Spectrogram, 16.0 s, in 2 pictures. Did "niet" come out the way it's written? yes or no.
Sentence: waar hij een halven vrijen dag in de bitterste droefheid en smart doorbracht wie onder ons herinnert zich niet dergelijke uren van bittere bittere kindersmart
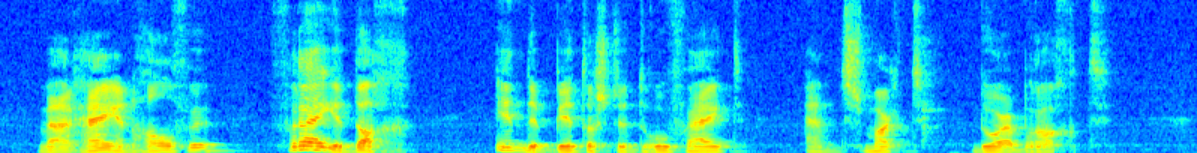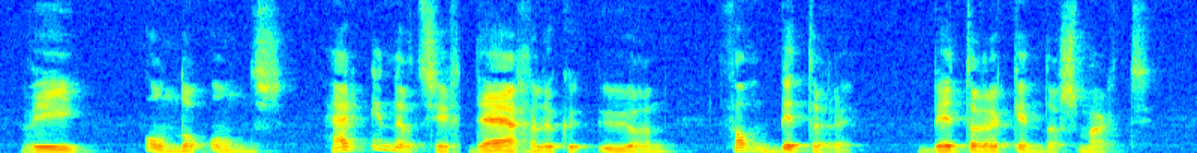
no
